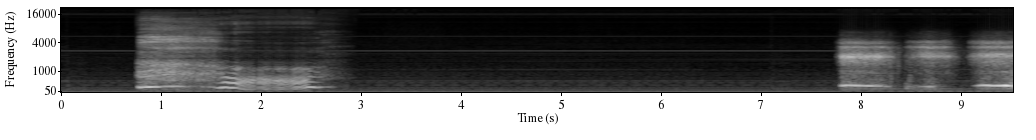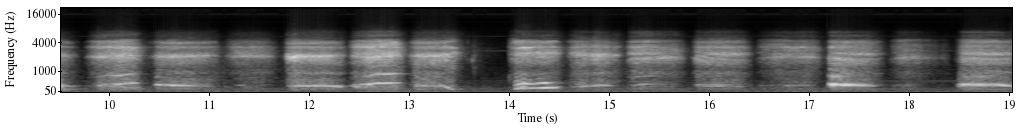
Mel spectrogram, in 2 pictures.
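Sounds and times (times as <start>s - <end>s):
heavy breathing with gasps: 0.8s - 2.8s, 7.8s - 19.0s.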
